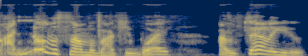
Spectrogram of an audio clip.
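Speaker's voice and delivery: ordinary delivery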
